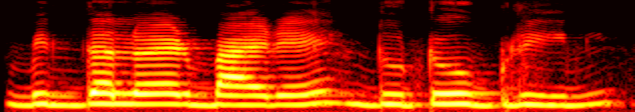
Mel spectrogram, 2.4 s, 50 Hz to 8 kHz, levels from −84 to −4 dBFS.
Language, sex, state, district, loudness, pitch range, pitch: Bengali, female, Tripura, West Tripura, -16 LUFS, 250-275 Hz, 265 Hz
